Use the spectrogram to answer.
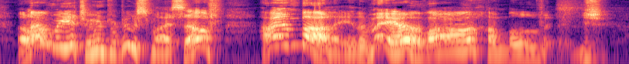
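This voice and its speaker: Using a put-on character voice at an extremely high pitch, a man speaks at a fairly slow pace. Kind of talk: formal. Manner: formal, courteous.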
